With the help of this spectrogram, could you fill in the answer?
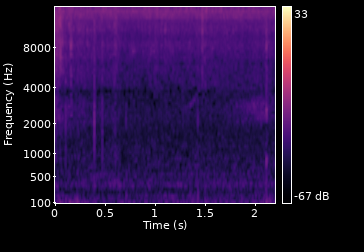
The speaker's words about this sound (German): Ähm, ich bin da jetzt gerade bei einem blühenden Lindenbaum und wenn man genau hört, hört man noch das Summen der Bienen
